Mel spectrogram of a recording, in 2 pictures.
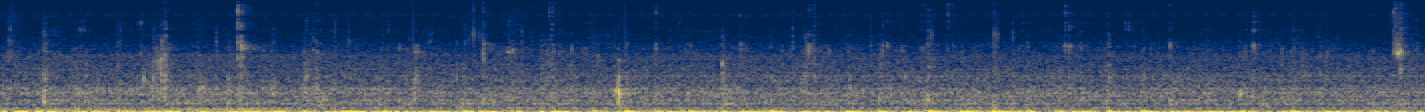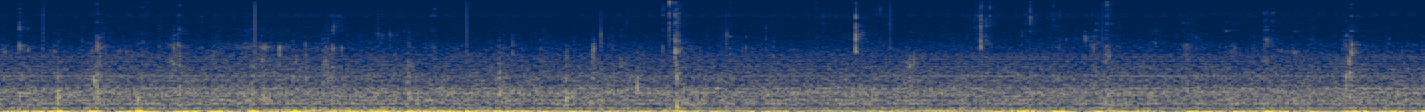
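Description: A person chewing and biting into a soft-bread chicken sandwich with melted cheddar, close to the microphone: wet mouth sounds with many scattered small clicks.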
